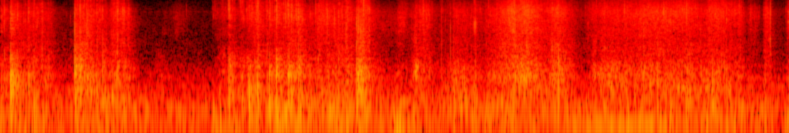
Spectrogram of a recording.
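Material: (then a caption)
Plastic sequins. A medium, soft stuffed heart-shaped pillow covered in red and silver plastic sequins is scratched with long polished nails. Bright crinkling, rustling scrapes come in uneven bursts, with brief quiet pauses between passes.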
